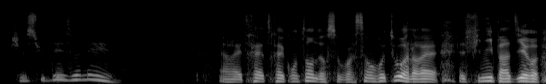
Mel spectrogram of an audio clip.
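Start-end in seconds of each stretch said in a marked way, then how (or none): 0.1-1.1 high, soft, slow faraway repeat; the apology coming back as an echo; faint distant echo. Acted. Echo answers the girl.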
